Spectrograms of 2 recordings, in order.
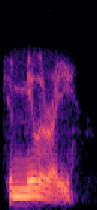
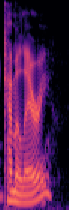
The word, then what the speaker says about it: Camilleri: But in terms of sort of, there's basically like three major sort of grower cooperatives there, and that is Delicata, Marsovin, and Camarelli. Oh, sorry, Camilleri. Definitely pronounced. – Do you mean wrong. – Camilleri? – Camilleri, maybe. Yes.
